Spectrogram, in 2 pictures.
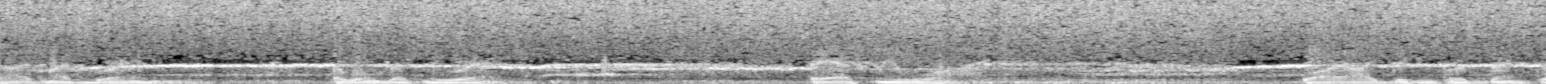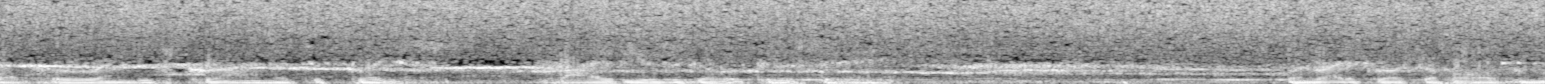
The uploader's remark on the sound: Recorded onto one of his reels. The audio quality is not that good.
